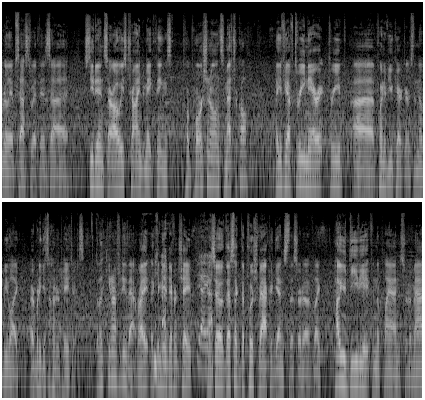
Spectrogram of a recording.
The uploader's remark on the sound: Live from the conference floor at AWP 2023.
